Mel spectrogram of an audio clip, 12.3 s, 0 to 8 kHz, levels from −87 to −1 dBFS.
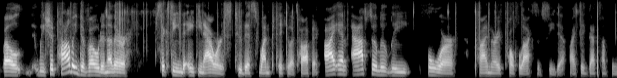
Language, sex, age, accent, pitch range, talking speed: English, male, 40-59, American, 105-145 Hz, 135 wpm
